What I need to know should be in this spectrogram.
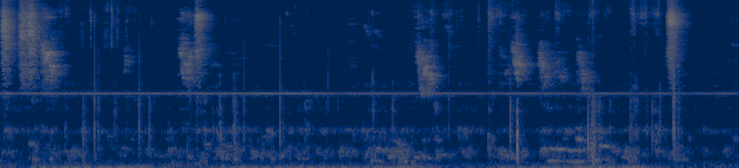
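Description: Fingers press and crumble loose potting soil.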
